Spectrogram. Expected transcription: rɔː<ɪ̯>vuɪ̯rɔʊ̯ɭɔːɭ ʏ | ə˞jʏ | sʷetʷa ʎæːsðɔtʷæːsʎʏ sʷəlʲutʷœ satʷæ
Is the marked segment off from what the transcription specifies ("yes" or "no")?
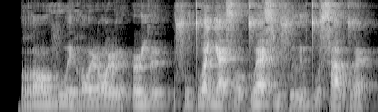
yes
